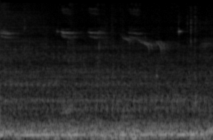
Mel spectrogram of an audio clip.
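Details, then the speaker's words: Eberspächer hydronic heater in a camper, refitted and relocated with a new pump after airlock problems, just fired up and heard outside: steady low hum with even pump and burner whirr, no surging or misfire; running normally. "It's working, Days. So I've got the pump working, the system's fired up, so we'll see whether the water gets warm or not."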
